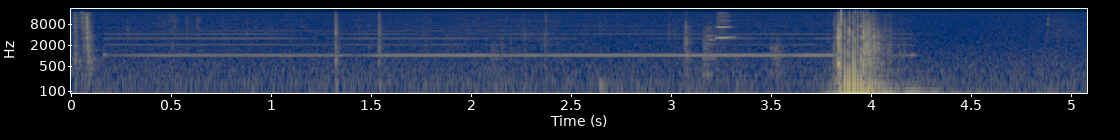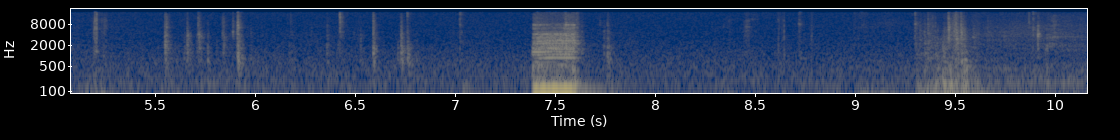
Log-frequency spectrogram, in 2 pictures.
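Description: A steady, high electronic warning beep from the GMC Suburban's dashboard as the ignition key is switched on. It runs for about four seconds and is cut off by a loud thump, and two shorter bumps follow later.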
